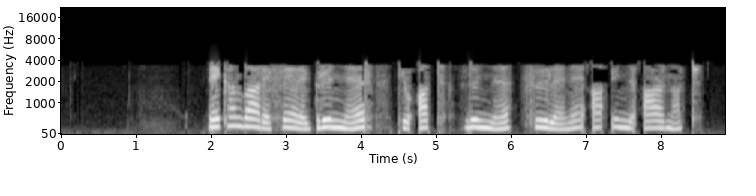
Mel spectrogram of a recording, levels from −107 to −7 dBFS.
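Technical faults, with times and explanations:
Throughout, AAC compression. The speech is dull and smeared, with nothing above 3.8 kHz. Sibilants turn fizzy and sustained sounds warble. The heavy damage likely comes from AAC-LC at a very low bitrate, near 16 kbps, dropping high bands and coarsely quantising the rest.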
